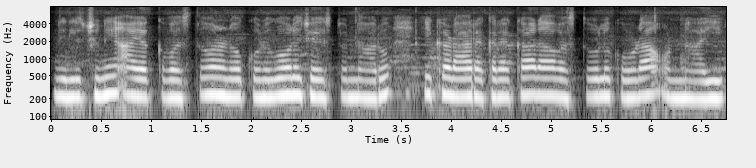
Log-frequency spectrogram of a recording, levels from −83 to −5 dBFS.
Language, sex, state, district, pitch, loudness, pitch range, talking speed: Telugu, female, Andhra Pradesh, Guntur, 220 Hz, -13 LUFS, 215-230 Hz, 105 wpm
